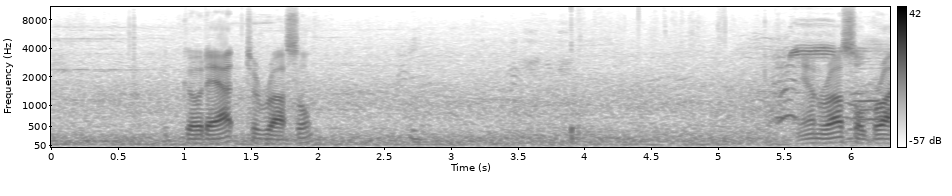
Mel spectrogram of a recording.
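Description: Young players shout loudly across an open field.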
